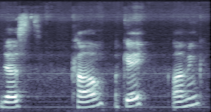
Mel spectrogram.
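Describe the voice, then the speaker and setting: A woman's voice: medium pitch, lively intonation, slow, highs cut off, slight background noise. A woman with a Croatian accent, who speaks Croatian natively, hosts a casual livestream Q&A. She reads viewer comments aloud and answers them in friendly, slightly broken English. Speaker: channel host reading chat questions.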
